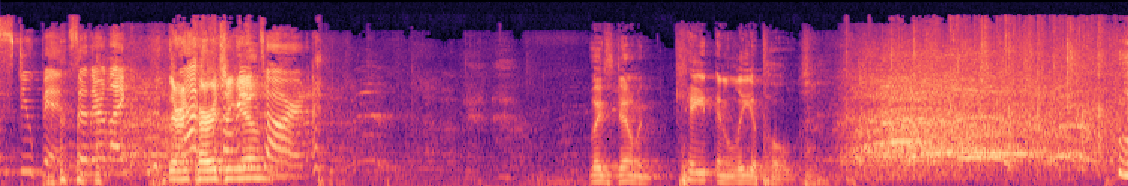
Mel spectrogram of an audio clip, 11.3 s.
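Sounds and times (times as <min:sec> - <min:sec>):
speech: 0:00.2 - 0:03.3, 0:05.9 - 0:08.6
laughter: 0:00.4 - 0:05.2, 0:11.0 - 0:11.2
audience applause: 0:08.4 - 0:11.2.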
